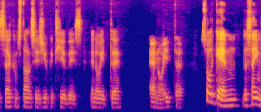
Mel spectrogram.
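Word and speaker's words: εννοείται: Enoite, spelled with AI on the end, it is meant, means of course or for sure.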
